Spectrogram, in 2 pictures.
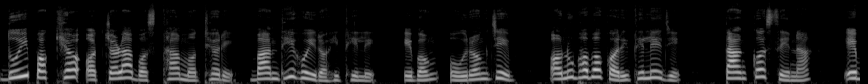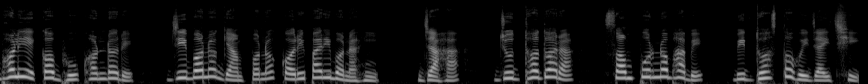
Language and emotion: Odia, neutral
